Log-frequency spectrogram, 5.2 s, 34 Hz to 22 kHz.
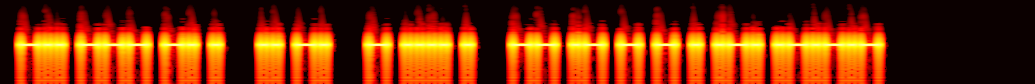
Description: Morse code, heard as a keyed tone, about 40 wpm, 700 Hz. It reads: DONE IN THE MATTER.
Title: Sentences from Top 700 Words 40wpm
